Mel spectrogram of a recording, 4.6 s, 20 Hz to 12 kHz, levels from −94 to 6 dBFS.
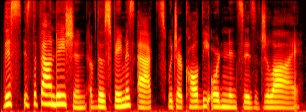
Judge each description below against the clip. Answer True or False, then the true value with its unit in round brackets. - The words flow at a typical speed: True (195 wpm)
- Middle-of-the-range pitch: False (195 Hz)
